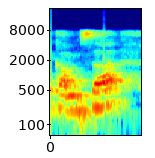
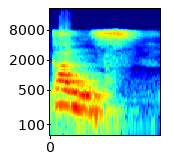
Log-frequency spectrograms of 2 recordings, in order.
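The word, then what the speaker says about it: कंस: But in Hindi we don't say Kamsa, or Kams. We don't say, we say Kans. Okay, Kans. Remember, it is Kans. N sound. It is not M sound, it is N sound. But in English we write Kamsa, but it is Kans in Hindi.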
